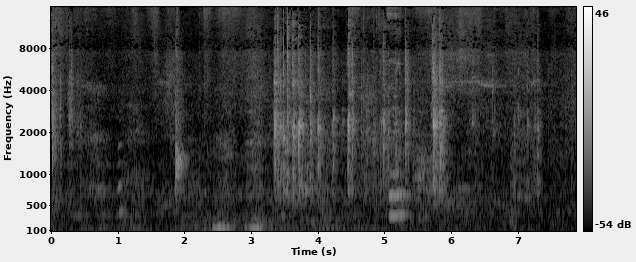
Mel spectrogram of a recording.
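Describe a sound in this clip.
A plastic toy clicks and clatters.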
